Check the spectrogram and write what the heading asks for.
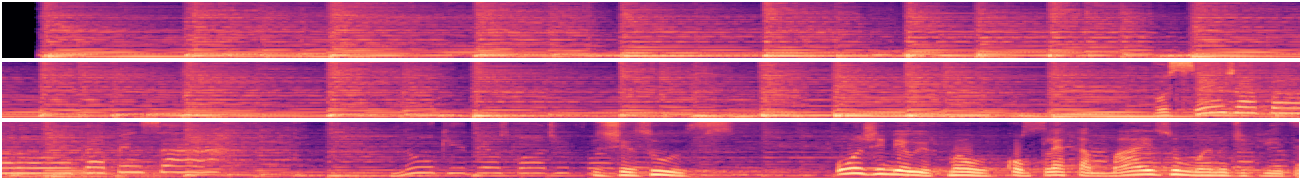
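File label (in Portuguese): Evangélica Aniversário de Irmao, female, telemensagens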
